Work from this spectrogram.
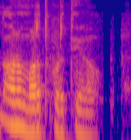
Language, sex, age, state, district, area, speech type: Kannada, male, 45-60, Karnataka, Bellary, rural, spontaneous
